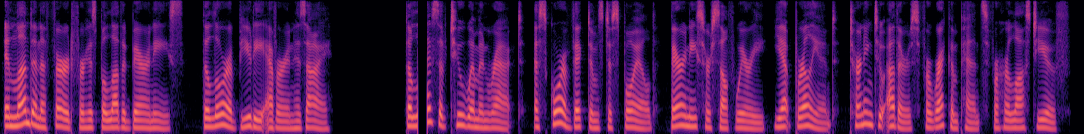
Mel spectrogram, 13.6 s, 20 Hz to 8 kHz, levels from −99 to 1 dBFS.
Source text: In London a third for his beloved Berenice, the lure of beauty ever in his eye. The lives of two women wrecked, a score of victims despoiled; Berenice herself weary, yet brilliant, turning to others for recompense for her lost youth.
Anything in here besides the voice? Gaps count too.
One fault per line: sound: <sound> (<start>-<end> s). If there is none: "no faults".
sound: dropout (5.2-5.3 s)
